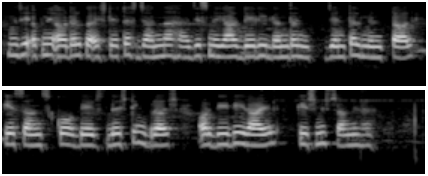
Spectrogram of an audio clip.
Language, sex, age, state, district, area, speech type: Urdu, female, 30-45, Bihar, Supaul, rural, read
